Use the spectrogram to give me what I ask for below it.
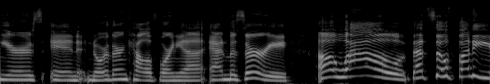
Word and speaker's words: Missouri: Outlaw's like, it's pronounced Missouri. I'm sorry. In Missouri. Oh my gosh. Yeah. It's too hot. It's too hot. So yeah, no, misery is how it's pronounced. There's misery in Missouri.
